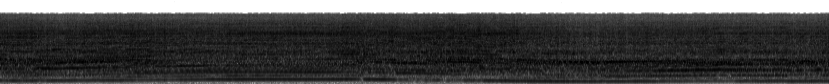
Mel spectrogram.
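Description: A motorcycle engine roars loudly close by, its pitch rising and falling through the gears.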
